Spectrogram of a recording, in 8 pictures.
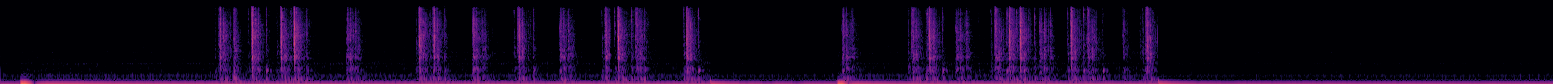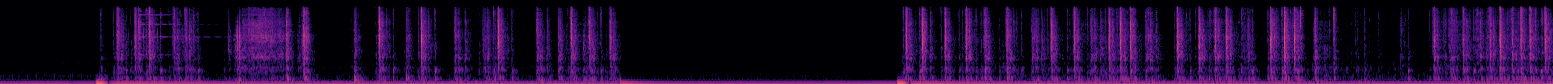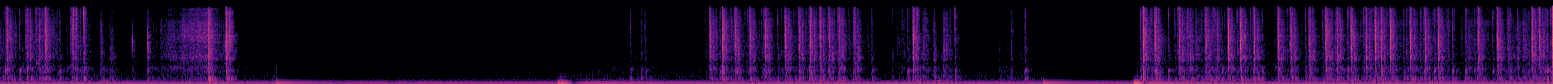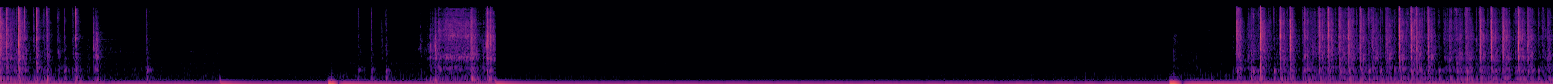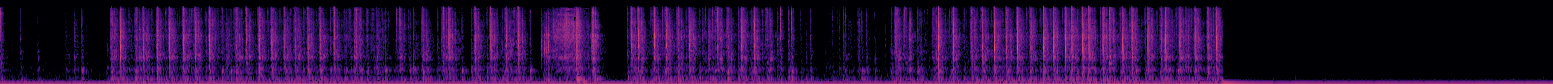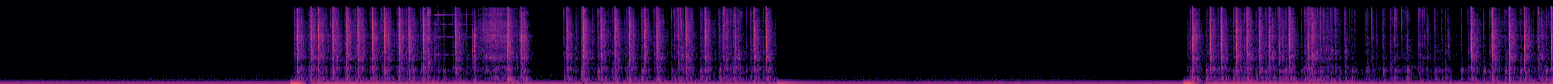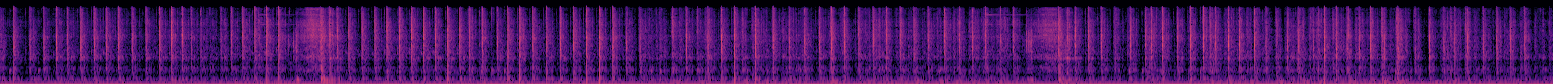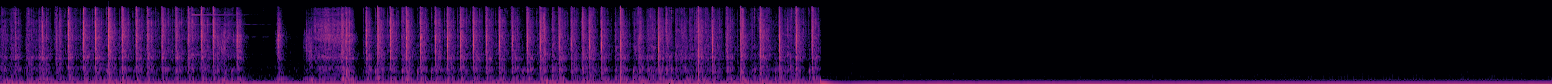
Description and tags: manual typewriter some end returns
